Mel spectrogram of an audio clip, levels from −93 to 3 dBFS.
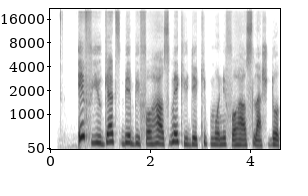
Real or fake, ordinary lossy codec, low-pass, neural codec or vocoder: fake; none; none; autoencoder, 48 kHz, 32 numbers a frame, DAC-VAE, trained on Japanese speech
